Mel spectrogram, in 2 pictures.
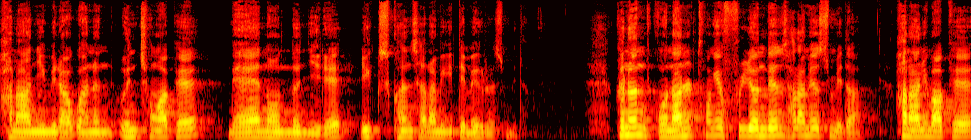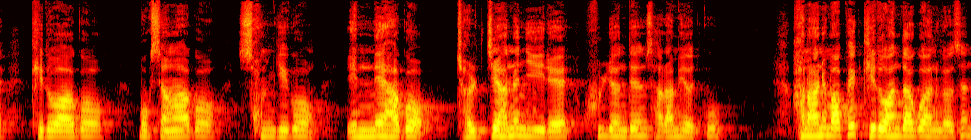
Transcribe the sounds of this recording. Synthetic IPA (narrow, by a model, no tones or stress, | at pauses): hanaɲimiɾaɡoɦanɯnɯnt͡ɕʰoŋapʰe̞ | ne̞nonːɯniɾe̞ik̚s͈u̥kʰansʰaɾamiɡit͈e̞mekɯɾʌs͈ɯmɲid̥ḁ | kɯnɯnkonɦanɯɭtʰoŋɦe̞ɸuʎːʌndwe̞nsʰaɾamiʌts͈ɯmɲida | hanaɲimapʰe̞kidoɦaɡo | mok̚s͈aŋɦaɡo | sʰʌmɡiɡo | inːe̞ɦaɡot͡ɕʌɭt͡ɕ͈eɦanɯniɾe̞ɸuʎːʌndwe̞nsʰaɾamiʌt̚k͈o | hanaɲimapʰe̞kidoɦandaɡoɦanɯnɡʌsʰɯn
